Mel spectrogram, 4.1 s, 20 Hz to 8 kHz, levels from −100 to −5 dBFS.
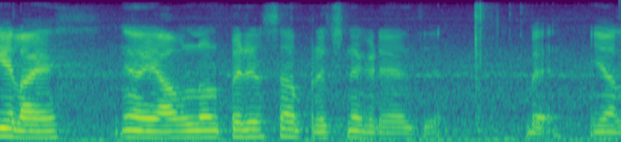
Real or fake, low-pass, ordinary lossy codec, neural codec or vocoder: real; 7.2 kHz; none; none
